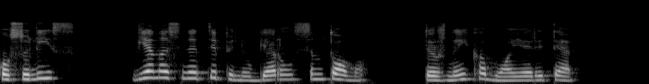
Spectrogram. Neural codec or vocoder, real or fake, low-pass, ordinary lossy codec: codec, 16 kHz, 4 kbps, FunCodec, trained on Chinese and English, 50 frames a second; fake; 7.2 kHz; AAC, 64 kbps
